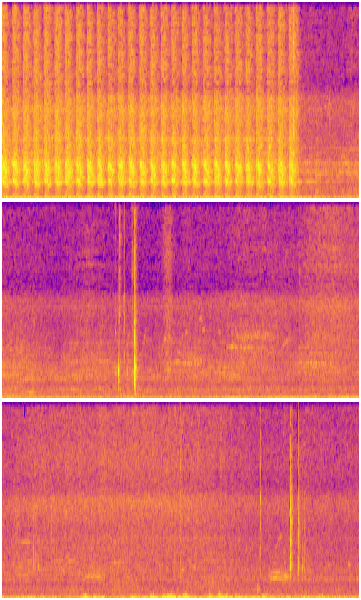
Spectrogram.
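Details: Toyota Land Cruiser crank-no-start, fuel pump circuit being tested: even cranking chug at about four beats a second for nearly four seconds, never catches, then quiet; cranks but won't start, cause suspected not confirmed.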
